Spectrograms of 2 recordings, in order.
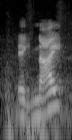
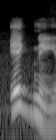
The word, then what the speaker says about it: Igni: to do it uh that's the ignite I think it's how it's pronounced spell uh it's uh actually it's called a sign in igny that's what it is igny and uh you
